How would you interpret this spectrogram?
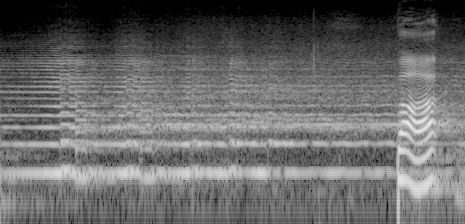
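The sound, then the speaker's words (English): A sustained musical drone, the opening of a song played live on stage in Brussels, hums on one steady low pitch, rich in overtones, for about four seconds before a louder, warbling swell with wavering pitch cuts in briefly at the end. “We went on the stage in Brussels, and the drone began just like this.”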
